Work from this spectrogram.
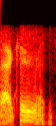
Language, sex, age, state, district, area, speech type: Telugu, male, 30-45, Andhra Pradesh, Srikakulam, urban, conversation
